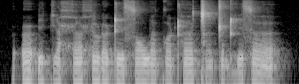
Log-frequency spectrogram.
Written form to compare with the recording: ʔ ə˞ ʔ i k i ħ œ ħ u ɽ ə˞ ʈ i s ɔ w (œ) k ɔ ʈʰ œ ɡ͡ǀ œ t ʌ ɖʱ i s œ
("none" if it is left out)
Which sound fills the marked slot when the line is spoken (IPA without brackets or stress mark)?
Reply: œ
